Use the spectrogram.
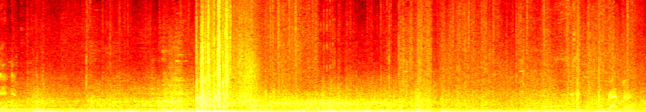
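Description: Gunfire aimed at an enemy warship in a Battlefield video game naval battle: one heavy, booming blast rises over a constant rumbling din, with voices speaking through it.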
